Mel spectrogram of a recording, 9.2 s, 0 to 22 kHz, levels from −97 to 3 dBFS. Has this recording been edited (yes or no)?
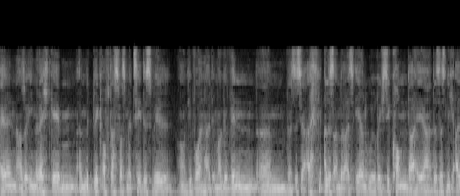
no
